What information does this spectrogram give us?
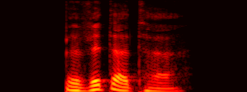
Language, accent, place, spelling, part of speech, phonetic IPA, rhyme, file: German, Germany, Berlin, bewitterter, adjective, [bəˈvɪtɐtɐ], -ɪtɐtɐ, De-bewitterter.ogg
- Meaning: inflection of bewittert: 1. strong/mixed nominative masculine singular 2. strong genitive/dative feminine singular 3. strong genitive plural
